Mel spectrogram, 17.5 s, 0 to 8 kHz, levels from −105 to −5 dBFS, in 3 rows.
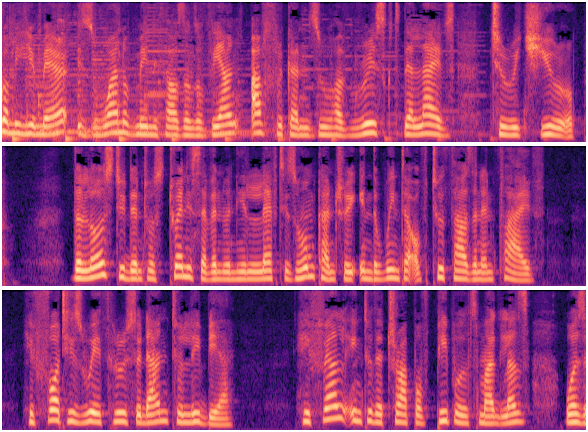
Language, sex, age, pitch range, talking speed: English, female, 30-49, 150-185 Hz, 170 wpm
